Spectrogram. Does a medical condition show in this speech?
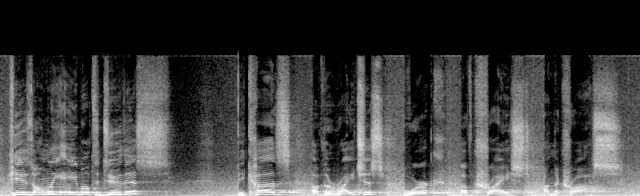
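No.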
